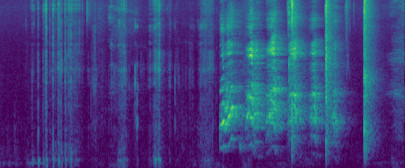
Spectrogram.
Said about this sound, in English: I'm eating hot Cheetos.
